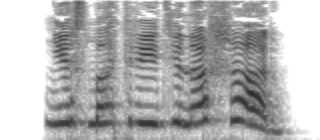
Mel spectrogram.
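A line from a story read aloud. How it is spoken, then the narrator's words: Alarmed shout. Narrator (Russian): закричала, понявшая, что происходит, Малинка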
